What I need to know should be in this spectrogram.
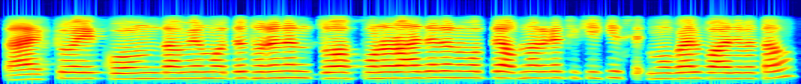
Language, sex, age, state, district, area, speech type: Bengali, male, 45-60, West Bengal, Purba Bardhaman, urban, conversation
